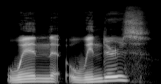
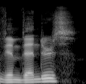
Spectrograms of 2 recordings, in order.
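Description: First: The first name begins with a W sound. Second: The first name begins with a V sound.

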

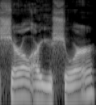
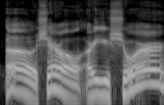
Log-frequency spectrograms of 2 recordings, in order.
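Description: First: It sounds sincere and concerned. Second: It sounds mocking and sarcastic.

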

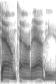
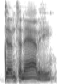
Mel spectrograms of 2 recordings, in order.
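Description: First: The first word sounds like 'downtown'. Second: The first word sounds like 'Dunton'. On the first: The speaker calls it wrong. "because I keep saying Downtown Abbey" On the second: The speaker calls it right. "as I was told to pronounce it"

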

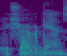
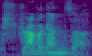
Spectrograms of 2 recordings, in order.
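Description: First: It is said plainly, with flat ordinary energy. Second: It is said loudly, like a dramatic announcer. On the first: The speaker calls it wrong. "If you say it extravaganza, Nintendo doesn't let you play" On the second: The speaker calls it right. "you have to say it like that"

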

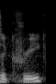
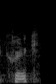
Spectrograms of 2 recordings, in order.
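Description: First: It is said with a standard pronunciation. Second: It is said the Pittsburgh way, 'crick'.

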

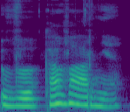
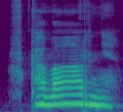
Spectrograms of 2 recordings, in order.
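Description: First: The v is said apart from the word. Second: The v joins the word and takes the stress. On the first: The speaker calls it wrong. "we do not say" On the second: The speaker calls it right.

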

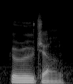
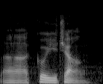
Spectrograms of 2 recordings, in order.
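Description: First: The first name sounds like the word 'guru'. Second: The first name does not sound like 'guru'.

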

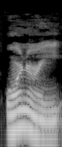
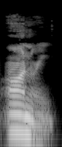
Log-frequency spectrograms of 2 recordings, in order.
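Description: First: It is said carefully, without the Oklahoma accent. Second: It is said with an Oklahoma accent.

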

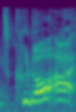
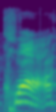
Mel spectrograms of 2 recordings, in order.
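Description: First: The name is said as a Japanese-style word. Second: The name is said as a French-style word. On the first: "Kuroa in Japanese" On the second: "in French, ... it's like Qua"

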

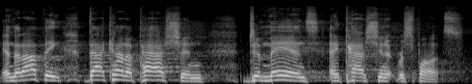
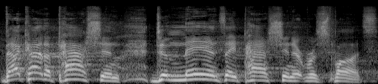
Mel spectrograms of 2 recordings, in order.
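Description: First: It is said calmly, with less energy. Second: It is said forcefully, with more energy.

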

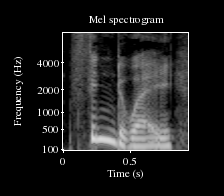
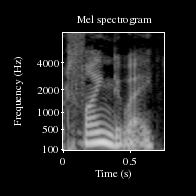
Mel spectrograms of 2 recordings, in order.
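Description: First: The first vowel does not sound like 'fine'. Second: The first syllable sounds like 'fine'. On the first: The speaker calls it wrong. "there are some obvious mispronunciations, like Findaway" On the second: The speaker calls it right. "not Findaway"

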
